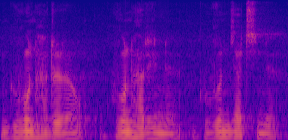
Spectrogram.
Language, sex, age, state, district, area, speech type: Bodo, male, 18-30, Assam, Chirang, rural, spontaneous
